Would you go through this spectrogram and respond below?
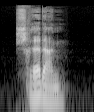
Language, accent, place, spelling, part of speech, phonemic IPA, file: German, Germany, Berlin, schreddern, verb, /ˈʃʁɛdɐn/, De-schreddern.ogg
- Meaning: to shred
